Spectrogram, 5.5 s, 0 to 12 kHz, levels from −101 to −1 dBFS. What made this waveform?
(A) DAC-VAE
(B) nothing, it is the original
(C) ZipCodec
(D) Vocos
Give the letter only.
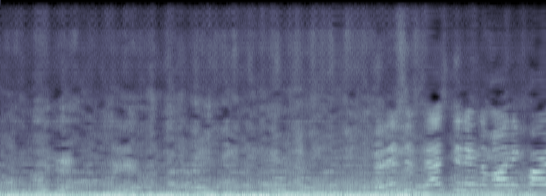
D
